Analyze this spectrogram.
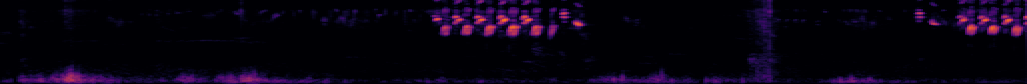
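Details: European goldfinch, wild type, singing actively while other birds are quiet in molt: two short bursts of rapid, high, liquid twitters separated by pauses, with low thumping and rumbling noises in the gaps.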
